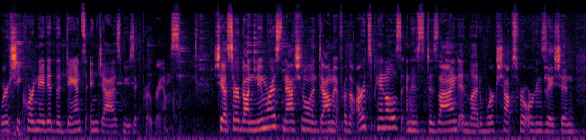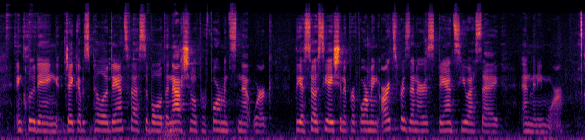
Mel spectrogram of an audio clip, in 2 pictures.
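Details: Adult woman speaking; normal speech.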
